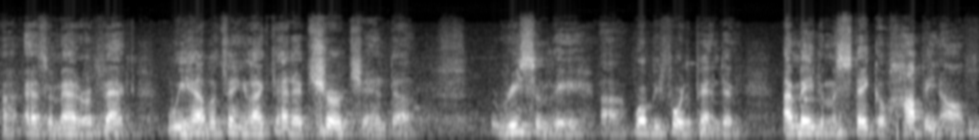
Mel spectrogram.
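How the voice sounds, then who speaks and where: At a moderate pace but with long, frequent pauses, a man speaks in a somewhat breathy, fairly high voice with monotone, flat intonation. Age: 70s. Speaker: community speaker, army veteran. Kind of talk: rally speech. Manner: halting, many fillers.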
